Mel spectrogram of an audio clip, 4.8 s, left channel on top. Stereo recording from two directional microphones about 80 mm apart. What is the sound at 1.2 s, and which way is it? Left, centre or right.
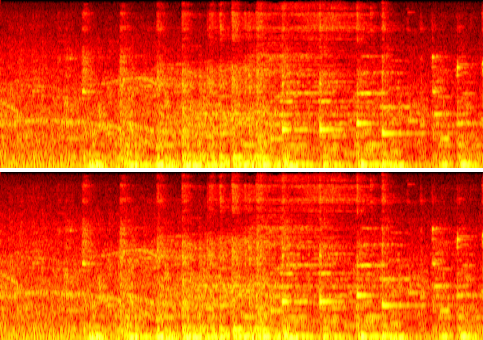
Music, right.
